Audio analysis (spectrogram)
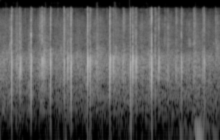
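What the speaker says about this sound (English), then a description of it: "let's give one more round of applause to our top scholars and Shining Apple teachers." Scattered applause for top scholars and teachers at a Teacher of the Year ceremony: separate, uneven hand claps with gaps between them, crisp and fairly close, like a thin crowd clapping at different paces.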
